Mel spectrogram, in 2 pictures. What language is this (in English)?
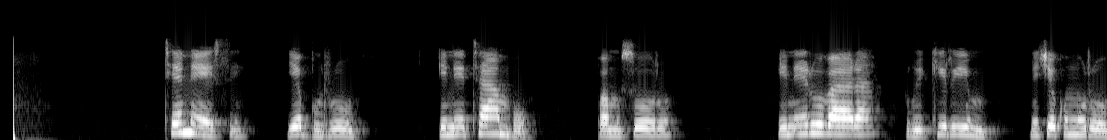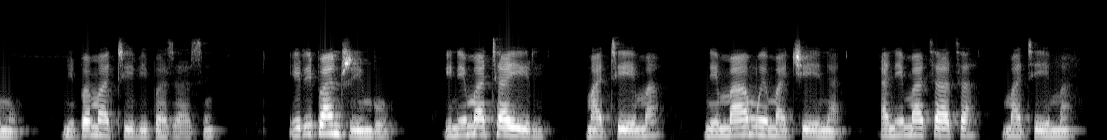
Shona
